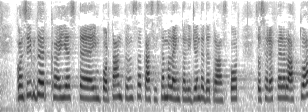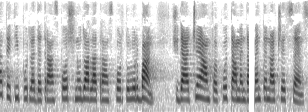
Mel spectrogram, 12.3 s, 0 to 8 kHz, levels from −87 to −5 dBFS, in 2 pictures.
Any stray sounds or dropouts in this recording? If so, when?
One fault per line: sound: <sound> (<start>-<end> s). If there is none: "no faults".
sound: dropout (11.1-11.2 s)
